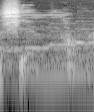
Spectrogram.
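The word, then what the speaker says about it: 单于: 做单于，迄个单就念作善，安尼善就是抱心加一个孤单的单。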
